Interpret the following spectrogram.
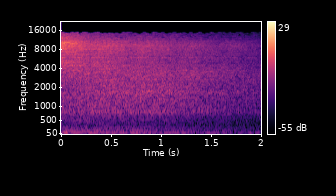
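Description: A hissy noise-sweep effect at the end of an electronic reggaeton dance mix, left ringing after the beat stops and fading out steadily.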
